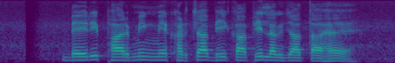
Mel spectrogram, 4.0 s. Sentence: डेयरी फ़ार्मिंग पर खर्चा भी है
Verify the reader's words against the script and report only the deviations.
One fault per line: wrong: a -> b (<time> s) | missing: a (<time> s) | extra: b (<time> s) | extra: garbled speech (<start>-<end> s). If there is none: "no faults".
wrong: पर -> में (1.6 s)
extra: काफी लग जाता (2.3 s)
